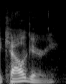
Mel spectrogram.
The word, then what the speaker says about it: Calgary: it Calgary or Calgary I say Calgary Calgary I got I got Gary like the guy's name you got the Gary like Cal and Gary they've got barbecue sauce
